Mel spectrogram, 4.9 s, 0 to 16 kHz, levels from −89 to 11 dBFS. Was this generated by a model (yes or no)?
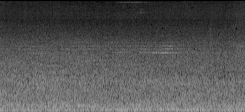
no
